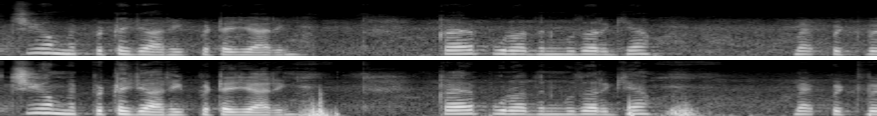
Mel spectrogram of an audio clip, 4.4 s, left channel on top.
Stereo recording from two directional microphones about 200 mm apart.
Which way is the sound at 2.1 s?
30° right (ahead or behind).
